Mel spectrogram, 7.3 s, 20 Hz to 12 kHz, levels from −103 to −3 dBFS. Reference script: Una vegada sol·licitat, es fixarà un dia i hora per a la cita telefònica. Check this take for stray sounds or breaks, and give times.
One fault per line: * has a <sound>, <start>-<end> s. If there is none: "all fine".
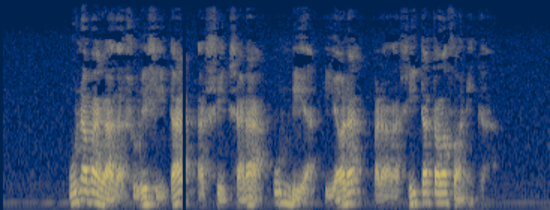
* has a dropout, 2.4-2.5 s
